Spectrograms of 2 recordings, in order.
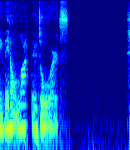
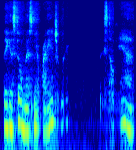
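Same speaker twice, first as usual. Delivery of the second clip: whisper; 4 dB quieter than usual. Real, not acted. Confiding about money worries.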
